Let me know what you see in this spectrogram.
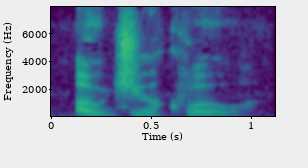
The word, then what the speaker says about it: Ojukwu: I'll let you pronounce John Ojukwu, O-J-U-K-W-U.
